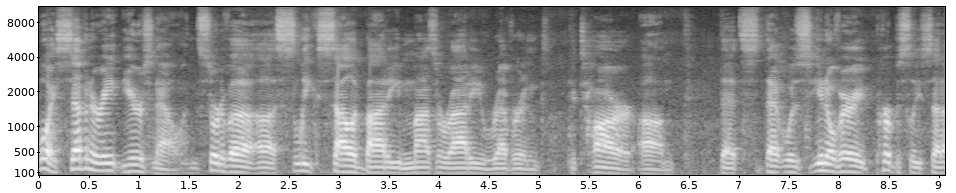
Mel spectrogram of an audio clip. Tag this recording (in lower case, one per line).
speech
